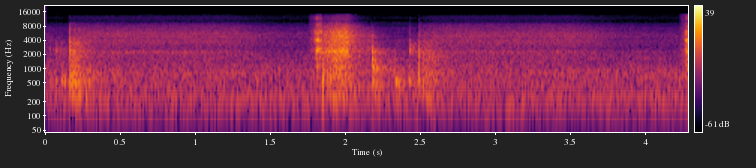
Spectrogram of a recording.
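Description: Pneumatic solenoid valve cycling an air cylinder: three short sharp bursts of exhaust air, about two seconds apart, as the valve shifts and the cylinder strokes, over a steady hiss. The exhaust vents through stainless steel silencer regulators that throttle it to control the cylinder's speed.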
